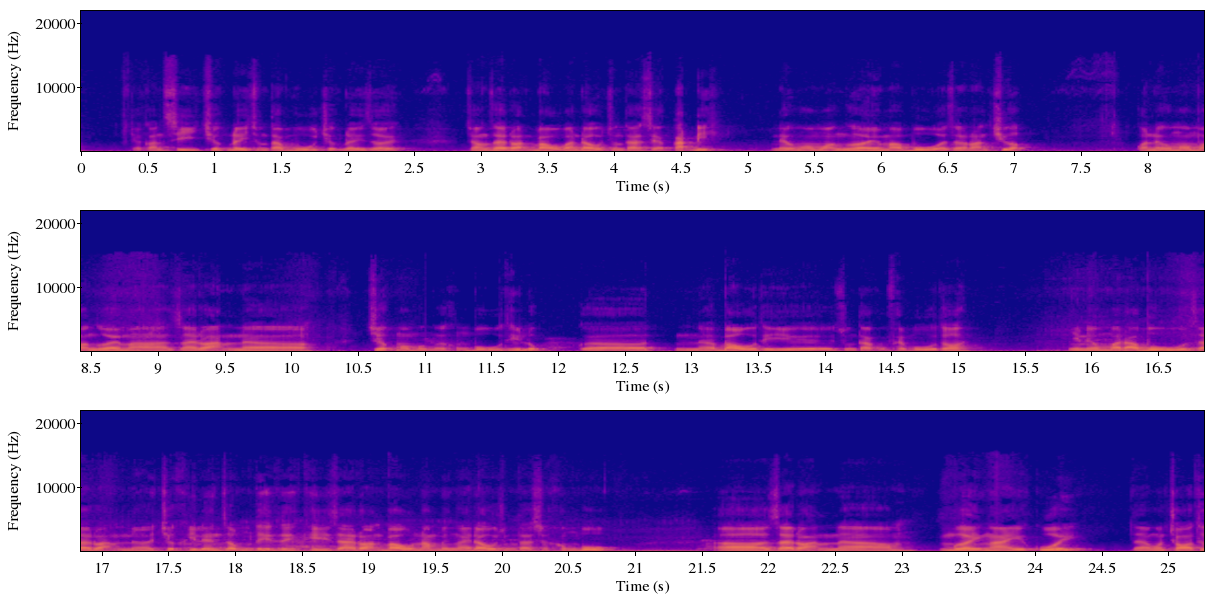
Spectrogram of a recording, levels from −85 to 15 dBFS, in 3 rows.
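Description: Running underneath the whole recording is a video or display buzz: a steady 75 Hz hum with a gritty hash riding above it, sitting roughly 35 dB below the main sound. A 75 Hz fundamental matches a monitor's field rate, so interference from a screen or its video cable is coupling into the audio wiring or input stage. It is most exposed in quieter passages, where the buzz and hash remain constant.

At 11.01 s the level drops abruptly by about 4 dB and stays there until 11.56 s, when it steps back up. This is a sudden gain jump: the wanted sound and the background noise shift together, with no fade in or out at either edge. Because everything moves in one step, the likely cause is a digital gain change applied from one sample to the next without a ramp.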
